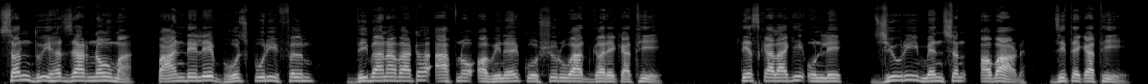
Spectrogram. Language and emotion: Nepali, neutral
